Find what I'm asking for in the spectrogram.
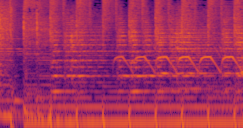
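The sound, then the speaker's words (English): Police car siren wailing in a repeating rise-and-fall pattern over an upbeat children's song remix with a steady thumping beat. “The brave police car is on the way.”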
